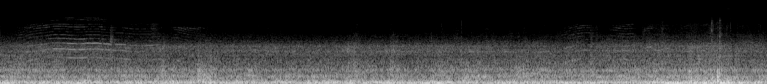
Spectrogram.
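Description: Express passenger train running at high speed, heard from inside the coach: a loud, steady rumble of wheels on rail. A brief high squeal falls in pitch about half a second in, and a fainter short one comes near six seconds.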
